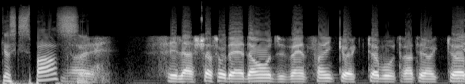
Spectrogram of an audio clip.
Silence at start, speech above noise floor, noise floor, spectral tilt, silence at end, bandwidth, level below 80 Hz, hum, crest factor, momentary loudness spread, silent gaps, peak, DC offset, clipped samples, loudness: 0 s; 31 dB; -41 dBFS; -4.5 dB/octave; 0 s; 15.5 kHz; -34 dBFS; none; 10 dB; 7 LU; none; 0 dBFS; under 0.1%; under 0.1%; -10 LUFS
